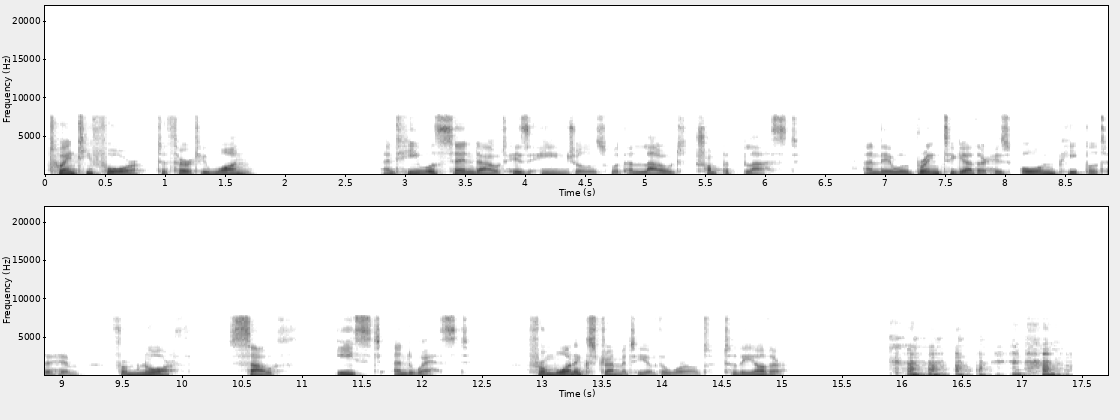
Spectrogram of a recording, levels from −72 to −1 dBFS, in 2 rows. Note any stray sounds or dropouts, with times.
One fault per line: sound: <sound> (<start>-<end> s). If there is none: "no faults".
sound: laugh (15.9-17.4 s)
